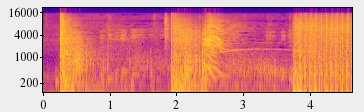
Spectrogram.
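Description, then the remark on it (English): Three loud, sharp celebratory gunshots fired up into the air ring out in quick succession, each with a long, noisy decay, and a thin, whining tone trails off after the second shot before the final blast. “I'm saying fired at most of the celebratory gunfire is up in the air.”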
